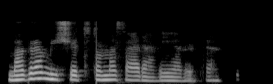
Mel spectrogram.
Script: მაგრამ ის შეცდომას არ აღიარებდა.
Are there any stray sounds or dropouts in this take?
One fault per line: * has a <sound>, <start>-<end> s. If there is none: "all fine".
all fine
